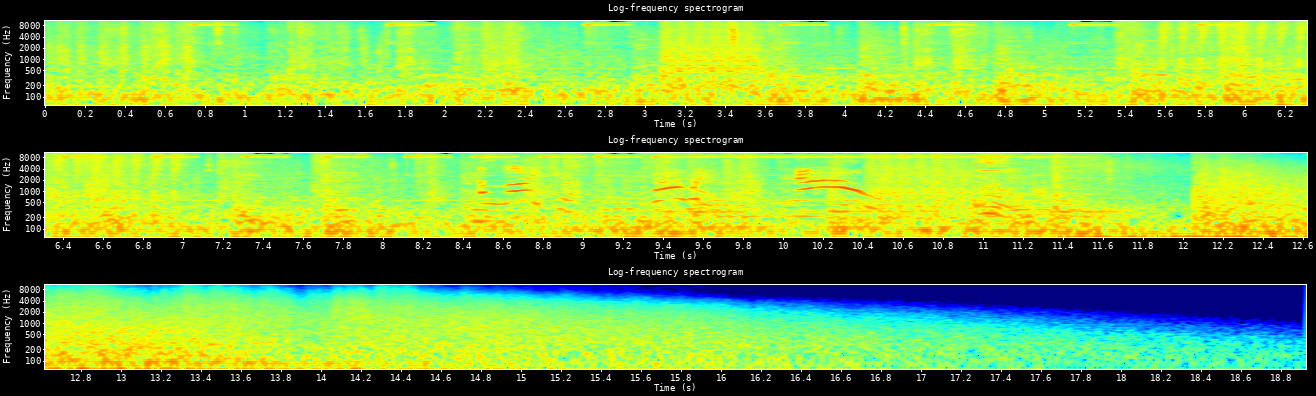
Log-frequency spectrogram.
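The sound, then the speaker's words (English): A grenade explosion during a firefight, with a burning cart used as cover. Steady, dense gunfire and battle noise give way to a deep, low boom that swells and then slowly fades away. “I pulled out a grenade and engaged it, knowing that this was our only way out.”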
